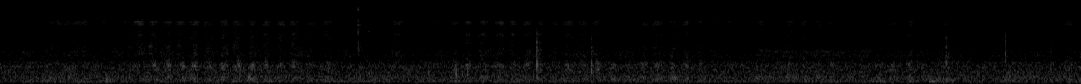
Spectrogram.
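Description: Crayon rubbed back and forth on sketchbook paper while colouring in: faint, quick strokes that come thickly through the first half and more sparsely later.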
